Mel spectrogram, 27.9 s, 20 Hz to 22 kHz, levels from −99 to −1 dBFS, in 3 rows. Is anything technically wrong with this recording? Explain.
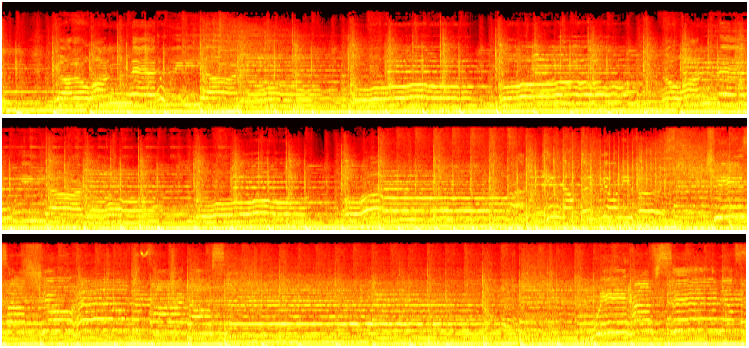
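Yes. From 21.45 to 26.31 s, crude rate conversion repeats samples with no filtering, consistent with 44.1 kHz to 48 kHz, adding an inharmonic fizz about 25 dB down that tracks loud, bright sound, unlike steady hiss.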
